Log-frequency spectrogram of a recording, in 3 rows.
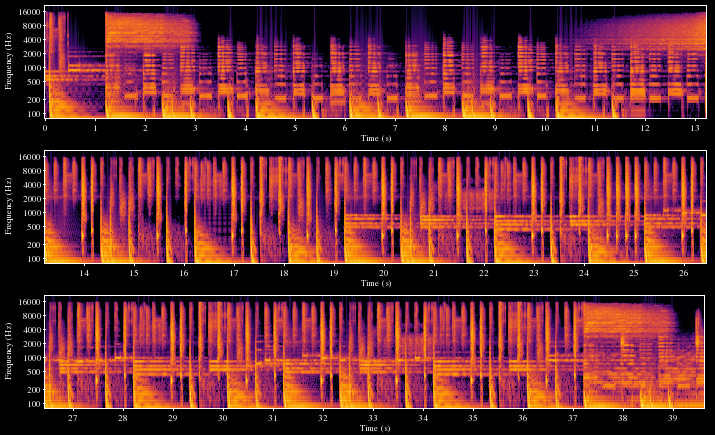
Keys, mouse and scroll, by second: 2.1 click, 4.5 click, 5.5-9.2 drag, 10.0-16.8 drag, 21.4 ctrl+g, 23.6 click, 37.5 F9, 38.8-39.6 drag.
